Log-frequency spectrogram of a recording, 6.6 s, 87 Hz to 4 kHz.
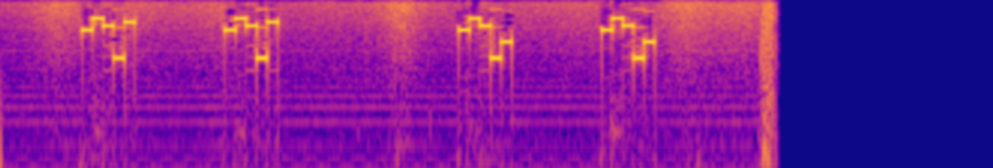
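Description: Five-tone selective call (ZVEI), heard as quick runs of five tones, tones of about 70 ms. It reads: 88910 88910 88915 88915
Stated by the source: ZVEI five-tone call received on SDR.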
